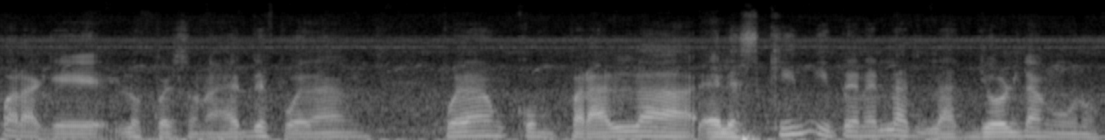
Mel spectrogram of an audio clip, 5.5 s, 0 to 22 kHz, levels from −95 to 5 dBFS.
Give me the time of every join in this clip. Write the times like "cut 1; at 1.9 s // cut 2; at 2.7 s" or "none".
cut 1; at 1.4 s // cut 2; at 2.2 s // cut 3; at 3.5 s // cut 4; at 4.2 s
